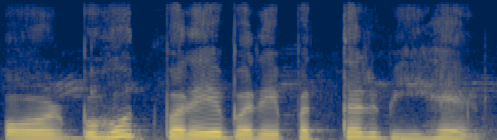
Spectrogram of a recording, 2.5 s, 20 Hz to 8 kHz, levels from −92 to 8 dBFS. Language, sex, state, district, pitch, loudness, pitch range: Hindi, female, Arunachal Pradesh, Lower Dibang Valley, 205 Hz, -16 LUFS, 195-230 Hz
